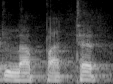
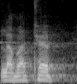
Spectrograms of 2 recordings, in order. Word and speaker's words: Lapatet: Now, Lapatet, the way Lapatet is pronounced, it's not quite Lapatet, it's Lapatet, because then you can hear the P sort of go away, it's almost silent, because Kalenjin doesn't distinguish between vocalized and non-vocalized consonants.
